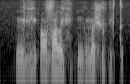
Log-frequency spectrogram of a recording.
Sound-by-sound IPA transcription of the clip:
ŋɘvʲeʔiʊ̯ zˤɨlɘ fʲɨkŋiʊ̯mɐʃu pʲɘt

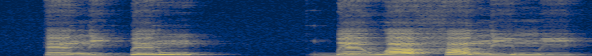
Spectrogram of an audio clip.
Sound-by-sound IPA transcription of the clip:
ɛ̃˧ni˧ɡ͡bɛ˨ɾũ˧ | ɡ͡bɛ˦wa˦˨ ha˨˦ni˦mi˦

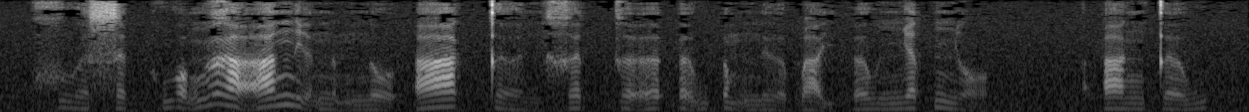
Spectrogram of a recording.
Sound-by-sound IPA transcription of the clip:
xṳ˨˩ə̯ sə˨˩t̚hwɔ̰˧˥ŋɣa̰ː˧˥nḭ˧˨ə̯ nə̰˧˨mno˧˩ ʔaː˦˥k̚t̪ə̤ː˨˩nxə˦˥t̚ kə̰ː˧˥ʔə̰˧˥w ʔə̰˧˨mnɨ˧˩ə̯ɓa̰˧˨j ʔə˧wɲa˦˥t̚ɲɔ˧˩˨ | ʔa˧ŋt̪ə˨˦w

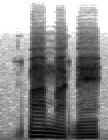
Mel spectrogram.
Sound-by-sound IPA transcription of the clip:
k͡pa˧ma˨ ɡ͡bɛ˧

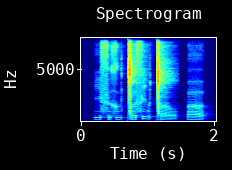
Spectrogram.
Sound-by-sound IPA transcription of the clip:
isɨxɯ ǀə sio̯ǀɐo̯ | ɐ

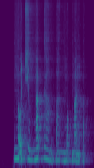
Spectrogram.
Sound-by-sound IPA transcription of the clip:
nɔ̰˧˥t͡ɕə̤˨˩wŋa˦˥k̚ɣa̤˨˩m ʔa̤˨˩nmɔ˨˩k̚ma̰˧˨ŋʔ

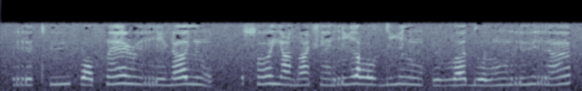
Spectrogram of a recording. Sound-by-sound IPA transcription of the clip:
rʏtʰyfɔ fɛ̃ɭy riɳɐlʲũ | sˤũjẽ dˤũʃẽrilˠu dilũ ʔʏvɐdʊ lũryrœ̃

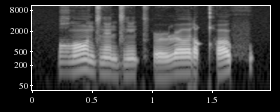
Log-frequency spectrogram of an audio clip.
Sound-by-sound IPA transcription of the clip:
ʁɔ̃d͡zɛ̃d͡zĩ t͡sʼə˞ɭʌːɾʊ qʰuf

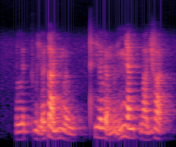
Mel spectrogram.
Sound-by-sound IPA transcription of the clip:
lə˨˩t̚kwḭ˧˥ə̯ɗa˨˦j mə˨˩w | t̪ʰi˧ə̯lə̰ː˧˨mə̰˧˥nɲa˧ŋ hwa˨˦jva˨˩k̚

